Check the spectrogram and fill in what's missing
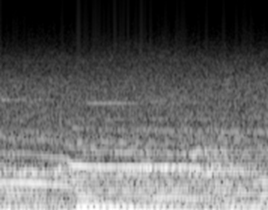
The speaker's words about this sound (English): Wolves howl once again in the deep distance.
